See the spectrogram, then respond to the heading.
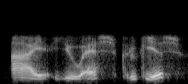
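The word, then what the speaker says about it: Cruquius: the crooked and that's a difficult name and that's spelled as c-r-u-q-u-i-u-s crookius some dutch guy along that number maybe for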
